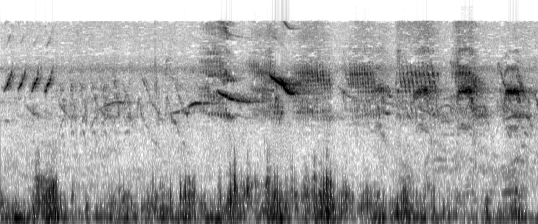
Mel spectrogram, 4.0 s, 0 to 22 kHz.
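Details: In a 2022 bird whistling competition in Berbice, Guyana, a towa towa seedfinch sings short, bright, upward-sweeping whistles, partly buried under loud low-pitched background chatter and thumps.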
